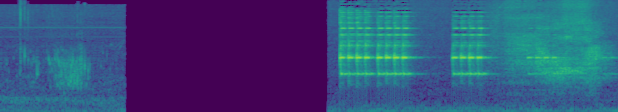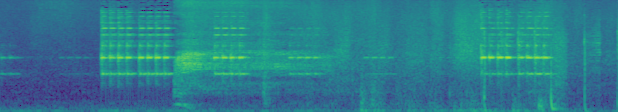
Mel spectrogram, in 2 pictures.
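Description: After about two seconds of dead silence, a smartphone alarm goes off: a rapidly pulsing two-tone electronic ringtone that sounds in repeated loud bursts, with bedding rustling between them as the sleeper stirs and reaches for the phone.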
